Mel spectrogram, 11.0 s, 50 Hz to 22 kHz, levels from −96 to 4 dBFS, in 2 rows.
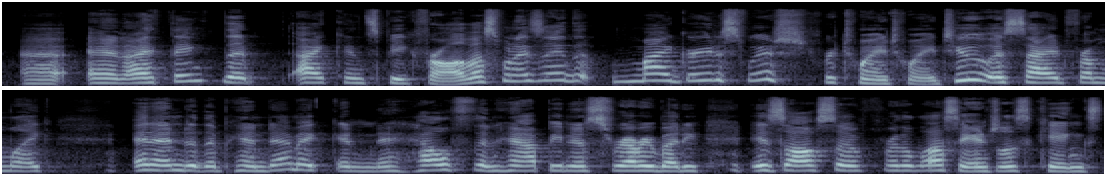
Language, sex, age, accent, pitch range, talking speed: English, female, 30-49, American, 200-285 Hz, 230 wpm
